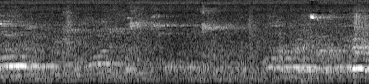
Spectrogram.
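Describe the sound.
A basketball dribbled on the court before a free throw at a high school game, soft muted thuds beneath a voice talking over a steady crowd murmur.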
